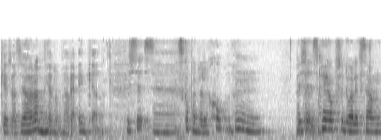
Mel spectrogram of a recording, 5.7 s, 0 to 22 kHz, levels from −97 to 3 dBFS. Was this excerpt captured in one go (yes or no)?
no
